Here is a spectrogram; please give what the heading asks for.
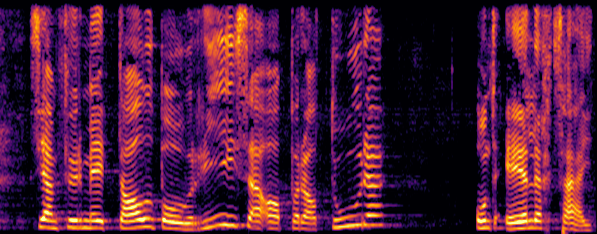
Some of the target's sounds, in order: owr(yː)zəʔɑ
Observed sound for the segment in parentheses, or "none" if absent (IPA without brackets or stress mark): iː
